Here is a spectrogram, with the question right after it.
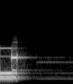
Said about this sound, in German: Ja, jetzt ich glaube, ich auch irgendwas gehört. Da ich sehe, unten ruft einer auf einem der Telefone unten. Ah, okay, dann wissen wir, was es ist.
